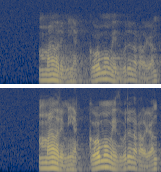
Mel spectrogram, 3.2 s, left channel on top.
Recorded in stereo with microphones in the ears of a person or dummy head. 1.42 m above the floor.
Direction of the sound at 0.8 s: 75° right (ahead or behind).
